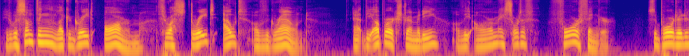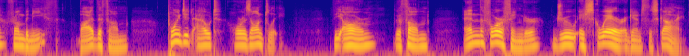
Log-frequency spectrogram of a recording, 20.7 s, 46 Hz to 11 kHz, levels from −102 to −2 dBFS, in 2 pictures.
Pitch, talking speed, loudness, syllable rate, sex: 130 Hz, 135 wpm, -19 LUFS, 4.3 syllables/s, male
